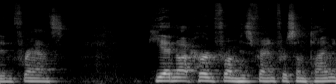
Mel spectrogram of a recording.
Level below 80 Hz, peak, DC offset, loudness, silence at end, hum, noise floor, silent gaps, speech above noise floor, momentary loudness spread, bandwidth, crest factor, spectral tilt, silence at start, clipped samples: -68 dBFS; -14 dBFS; under 0.1%; -30 LUFS; 0 s; none; -61 dBFS; none; 32 dB; 9 LU; 19 kHz; 18 dB; -6.5 dB/octave; 0 s; under 0.1%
